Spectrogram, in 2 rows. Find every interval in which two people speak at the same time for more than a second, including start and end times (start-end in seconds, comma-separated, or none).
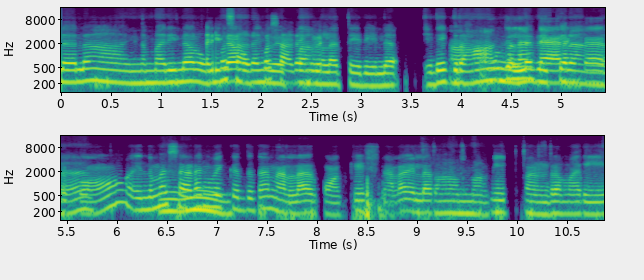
4.0-5.4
